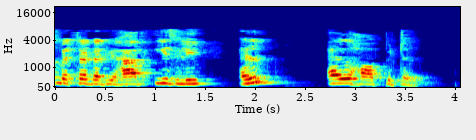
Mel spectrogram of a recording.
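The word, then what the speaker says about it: L'Hôpital: Whenever it is 0 by 0, the first method that you have easily L hospital. It's hospital, they write it a hospital, they spell it. Okay, S is silent.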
